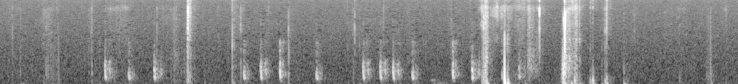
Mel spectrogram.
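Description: Stone blocks thud softly as they are placed one after another.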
